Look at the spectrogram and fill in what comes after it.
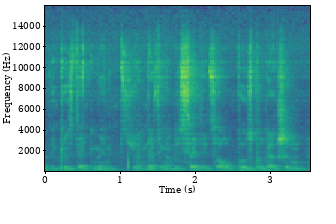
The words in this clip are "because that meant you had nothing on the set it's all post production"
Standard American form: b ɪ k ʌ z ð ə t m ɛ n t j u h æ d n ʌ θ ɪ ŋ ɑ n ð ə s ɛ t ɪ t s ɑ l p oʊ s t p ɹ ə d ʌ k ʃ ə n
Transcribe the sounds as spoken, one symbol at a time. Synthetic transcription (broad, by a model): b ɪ k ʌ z ð ə t m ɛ n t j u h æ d n ʌ θ ɪ ŋ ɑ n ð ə s ɛ t ɪ t s ɑ l p oʊ s t p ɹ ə d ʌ k ʃ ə n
